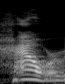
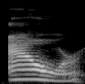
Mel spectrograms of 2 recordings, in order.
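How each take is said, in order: First: The word begins with an audible H sound. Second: The word begins without any H sound. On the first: The speaker calls it wrong. "You don't say hour" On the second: The speaker calls it right. "the H is silent"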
